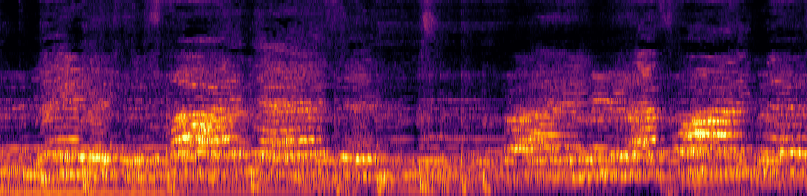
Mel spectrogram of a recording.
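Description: A children's song: young voices singing over an instrumental accompaniment with sustained bass notes.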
